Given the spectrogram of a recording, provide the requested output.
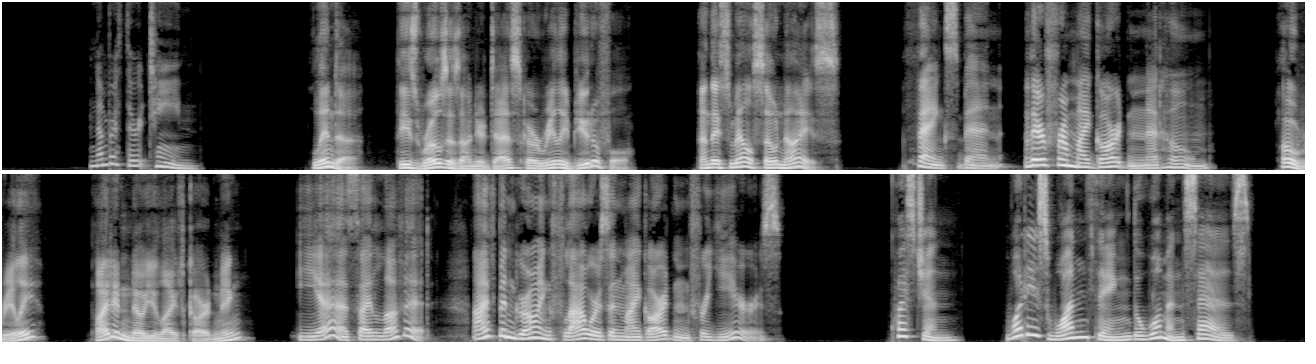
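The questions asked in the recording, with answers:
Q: What is one thing the woman says?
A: She has been growing flowers in her garden for years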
